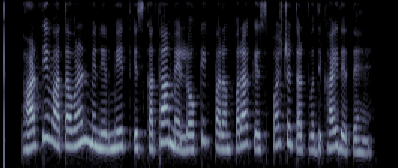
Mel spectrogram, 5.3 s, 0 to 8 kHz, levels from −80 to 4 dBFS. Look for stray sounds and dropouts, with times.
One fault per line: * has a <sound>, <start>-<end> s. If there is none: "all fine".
all fine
